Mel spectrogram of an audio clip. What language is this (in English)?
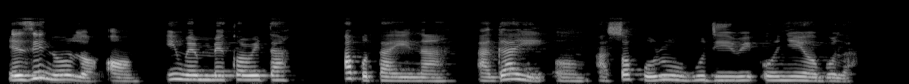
Igbo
